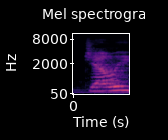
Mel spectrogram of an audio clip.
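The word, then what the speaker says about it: Djèlí: gin um i believe the author's name is p jelly clark is how you say it with the silent d i'm sorry if i'm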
